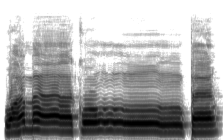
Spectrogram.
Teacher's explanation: এখানে ইকফা গুন্না করতে হবে, কারণ নুন সাকিনের পরে ইকফার 15 হরফের এক হরফ তা আসছে, তাই এখানে ইকফা অর্থাৎ নাকের ভিতরে লুকিয়ে গুন্না করে পড়তে হবে।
